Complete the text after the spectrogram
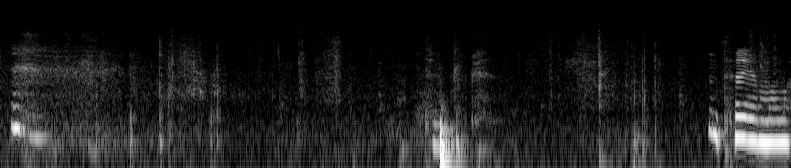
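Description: Paper photographs rustle softly as hands sort through them.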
